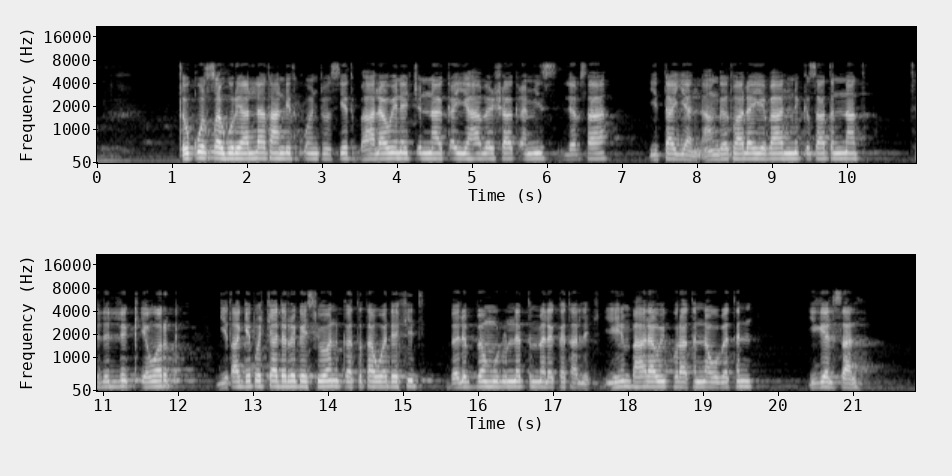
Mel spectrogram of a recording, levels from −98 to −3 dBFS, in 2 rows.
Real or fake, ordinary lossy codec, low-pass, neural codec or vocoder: fake; Opus, 64 kbps; 7.2 kHz; codec, 16 kHz, 16 kbps, FreqCodec, larger model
